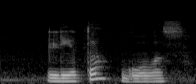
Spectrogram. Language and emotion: Russian, neutral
